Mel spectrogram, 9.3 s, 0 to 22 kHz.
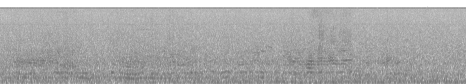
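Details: Afternoon recording from 26 July 2013 of Buckfast honeybees at the beehive entrance: a dense, even hum, with brief low buzzes from individual bees and a stronger passing buzz around the middle.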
